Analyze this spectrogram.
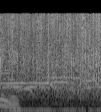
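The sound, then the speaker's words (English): Steady applause from a studio audience at an evening talk show. Dense, continuous clapping fills nearly the whole clip after a brief voiced sound at the very start. “I want to save some of that applause for my guest co-host, the Mad Dog himself, Maddie Nelson.”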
